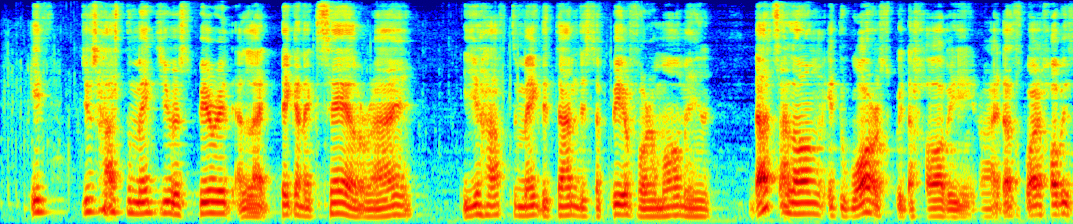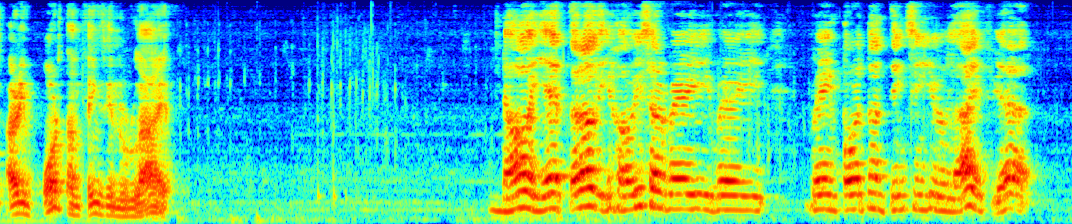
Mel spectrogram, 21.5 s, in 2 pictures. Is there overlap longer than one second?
No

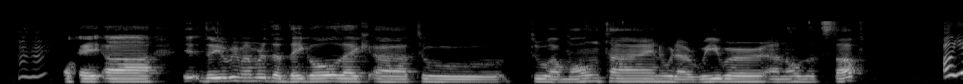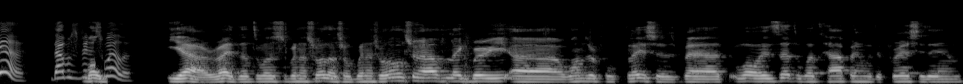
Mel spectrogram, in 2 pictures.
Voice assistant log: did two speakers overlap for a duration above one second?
No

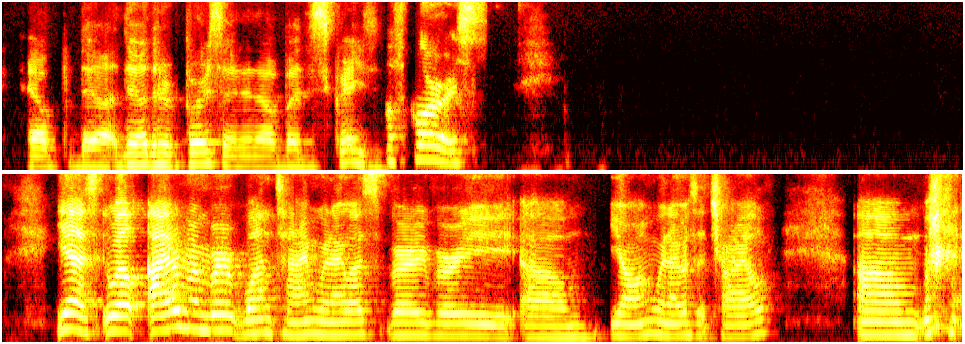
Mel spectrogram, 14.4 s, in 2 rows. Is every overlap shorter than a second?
Yes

